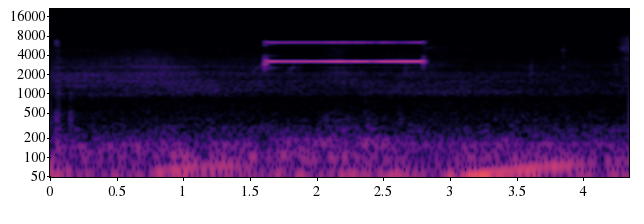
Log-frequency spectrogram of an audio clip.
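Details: Cab; the blower motors are believed to sit under the cab. One steady high beep of about a second sounds over a low rumble. The cab warning alarm's cause is unknown.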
